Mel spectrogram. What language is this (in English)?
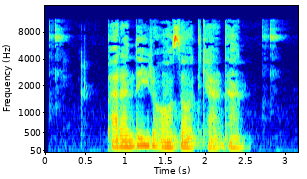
Persian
